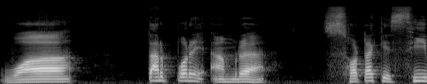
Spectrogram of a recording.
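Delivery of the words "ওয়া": ওয়া louder and held long; long vowel. Shown as a demonstration. Teacher showing empty alif, loud elongated ওয়া. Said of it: "জবরের পরে খালি আলিফ".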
